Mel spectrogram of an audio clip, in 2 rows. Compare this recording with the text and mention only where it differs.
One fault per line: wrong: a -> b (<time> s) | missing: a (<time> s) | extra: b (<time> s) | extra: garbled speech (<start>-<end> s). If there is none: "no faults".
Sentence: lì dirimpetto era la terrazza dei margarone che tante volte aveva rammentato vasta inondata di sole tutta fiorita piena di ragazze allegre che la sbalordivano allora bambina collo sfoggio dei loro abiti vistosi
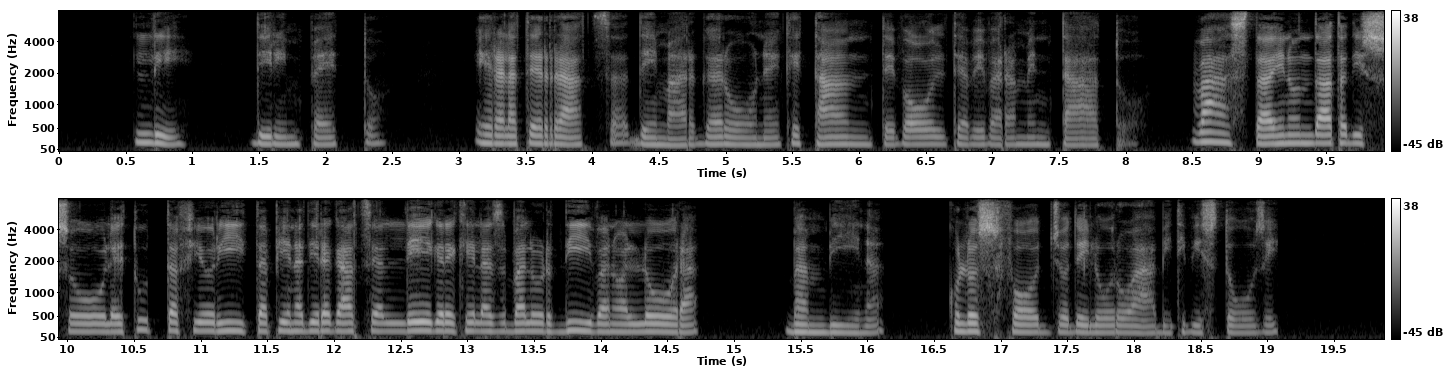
no faults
